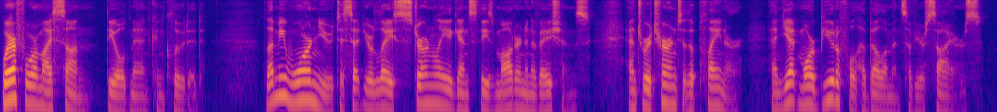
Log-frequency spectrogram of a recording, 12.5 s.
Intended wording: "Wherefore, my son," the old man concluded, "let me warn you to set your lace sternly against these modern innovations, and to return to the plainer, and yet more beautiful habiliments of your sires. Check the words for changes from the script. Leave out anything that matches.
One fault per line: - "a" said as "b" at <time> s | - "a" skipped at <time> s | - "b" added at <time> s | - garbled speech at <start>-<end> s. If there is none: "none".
none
